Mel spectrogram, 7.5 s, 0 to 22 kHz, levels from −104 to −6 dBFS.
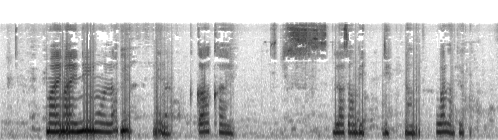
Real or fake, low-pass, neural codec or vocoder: real; 10.8 kHz; none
